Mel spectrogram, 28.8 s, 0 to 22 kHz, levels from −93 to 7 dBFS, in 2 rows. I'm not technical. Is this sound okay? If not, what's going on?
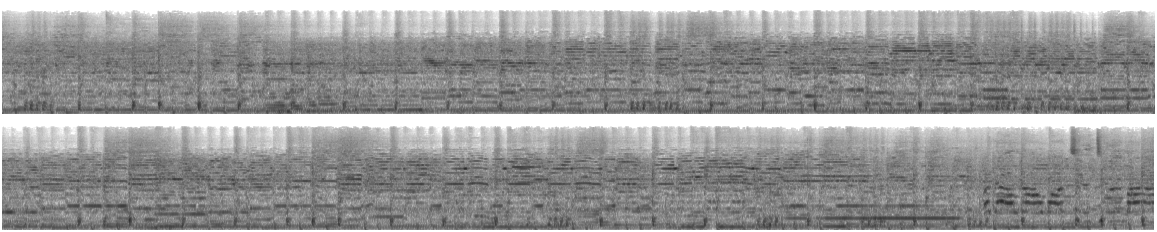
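No, not quite. From 4.17 to 5.23 s, and again briefly from 6.68 to 6.87 s, the sound dips a little: that's sound cut by the noise suppressor. It mistook those moments for background noise and turned them down, so steady parts sink slightly.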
